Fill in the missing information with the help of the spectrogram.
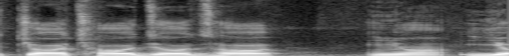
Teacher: च वर्ग का जितने भी वर्ण आते हैं वह सभी जो है तालु से बोले जाते हैं।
